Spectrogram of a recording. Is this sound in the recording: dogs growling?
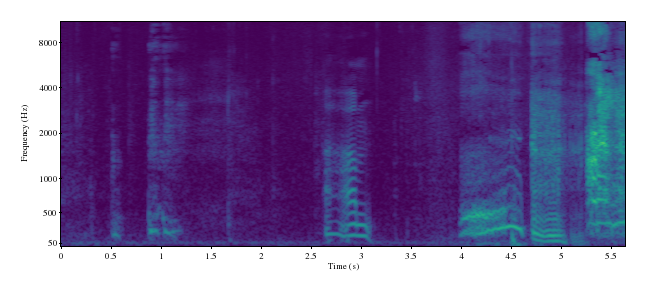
yes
